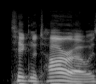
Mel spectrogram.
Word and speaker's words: Tig Notaro: So Tig Notaro, is that how you pronounce her name? – Yeah.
